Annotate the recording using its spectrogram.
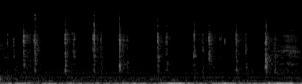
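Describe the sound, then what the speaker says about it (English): Typing on a computer keyboard while building a browser app from scratch, with a steady run of close, crisp key taps in irregular bursts, alone without talk. "Make sure you're typing those correctly"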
